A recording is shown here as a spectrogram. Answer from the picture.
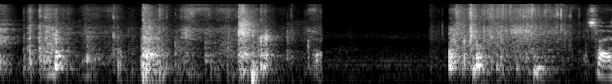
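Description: A cardboard box being opened: a knife slitting the packing tape with sharp scraping and tearing, then after a short silence, rustling of plastic-bagged clothes being handled.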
